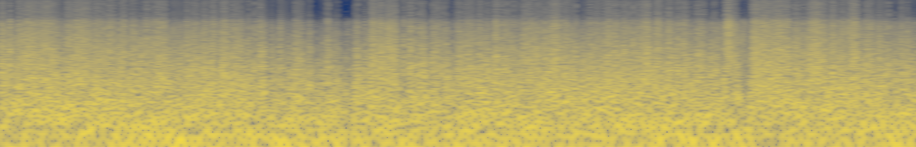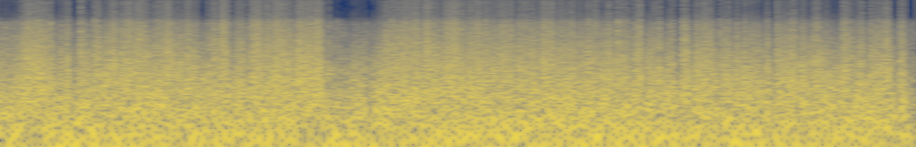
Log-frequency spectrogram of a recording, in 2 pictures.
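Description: Strong wind buffeting a handheld camera's microphone: a loud, steady rushing noise that covers everything else.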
